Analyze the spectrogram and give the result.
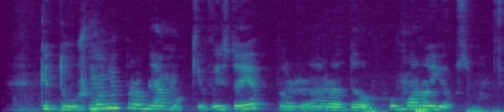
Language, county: Lithuanian, Vilnius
